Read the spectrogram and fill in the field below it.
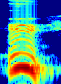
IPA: y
